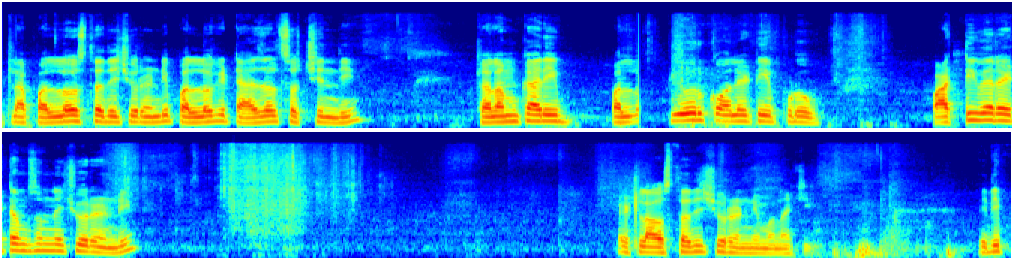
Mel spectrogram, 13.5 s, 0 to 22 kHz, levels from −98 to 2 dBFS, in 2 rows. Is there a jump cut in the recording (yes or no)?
yes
